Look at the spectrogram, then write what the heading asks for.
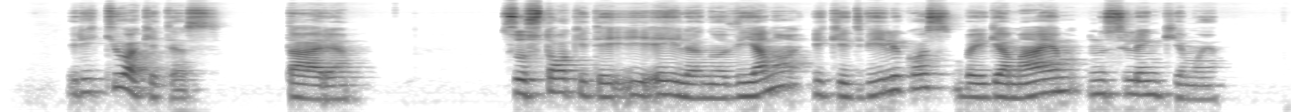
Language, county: Lithuanian, Vilnius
